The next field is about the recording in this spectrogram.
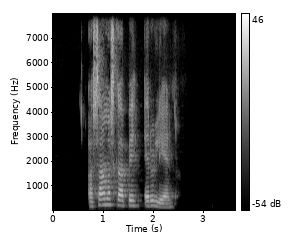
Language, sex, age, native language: Icelandic, female, 50-59, Icelandic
